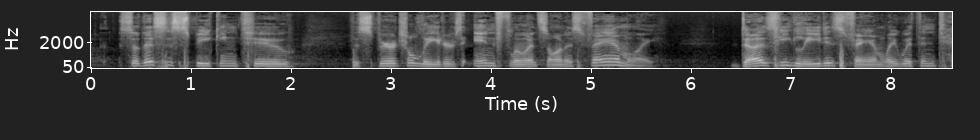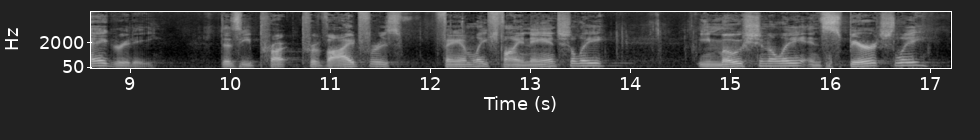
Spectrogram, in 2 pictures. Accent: Columbus, Ohio, United States; also born or lived in New Jersey; Growing up in Columbus, Ohio, and then moving to New Jersey, living close to the Jersey Shore, we often went down to the beach.

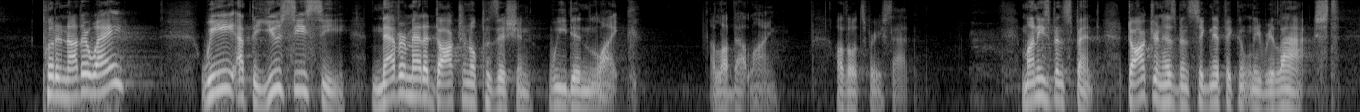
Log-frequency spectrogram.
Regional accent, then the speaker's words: Canada; I'm Canadian.

